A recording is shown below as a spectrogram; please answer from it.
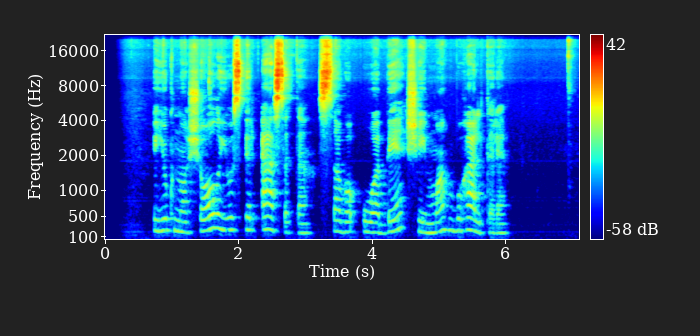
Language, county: Lithuanian, Panevėžys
